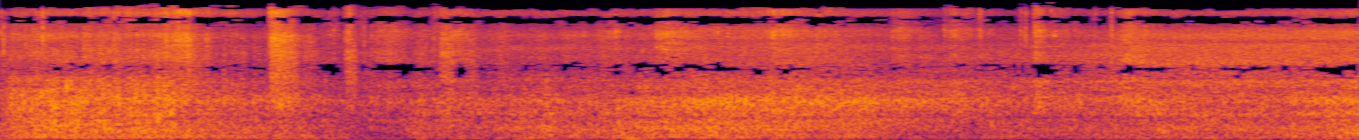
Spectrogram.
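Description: Surf breaking and washing over a shingle beach, a steady rush that swells, eases about two seconds in and builds again. A few short crunches of footsteps on the pebbles.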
